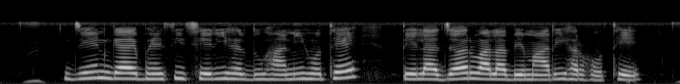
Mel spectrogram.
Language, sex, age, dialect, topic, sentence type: Chhattisgarhi, female, 46-50, Northern/Bhandar, agriculture, statement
